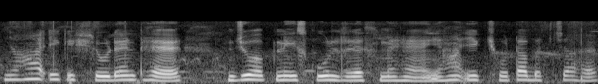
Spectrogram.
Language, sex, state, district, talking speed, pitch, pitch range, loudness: Hindi, male, Bihar, Katihar, 150 wpm, 200 Hz, 185-205 Hz, -15 LUFS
